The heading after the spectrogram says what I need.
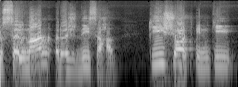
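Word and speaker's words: Quichotte: लेकिन जो इसके राइटर हैं उन्होंने खुद कहा है कि इसका सही प्रोनाउंसिएशन क्वीश नहीं है बल्कि की शॉट है।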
